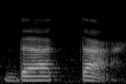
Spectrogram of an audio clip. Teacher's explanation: Da dan ta itu tempat keluarnya sama ya. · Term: idgham mutajanisain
